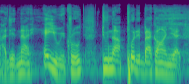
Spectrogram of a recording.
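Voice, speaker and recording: This man speaks in an American accent, letting his pitch rise and fall in an ordinary way. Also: very clean recording, silent background. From US South, South Carolina. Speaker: retired Marine drill instructor. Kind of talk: casual interview. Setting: studio. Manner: fast.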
